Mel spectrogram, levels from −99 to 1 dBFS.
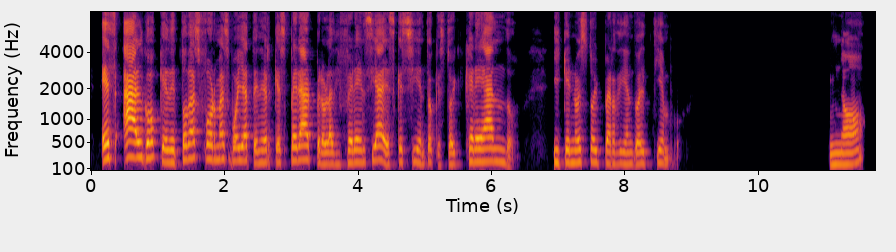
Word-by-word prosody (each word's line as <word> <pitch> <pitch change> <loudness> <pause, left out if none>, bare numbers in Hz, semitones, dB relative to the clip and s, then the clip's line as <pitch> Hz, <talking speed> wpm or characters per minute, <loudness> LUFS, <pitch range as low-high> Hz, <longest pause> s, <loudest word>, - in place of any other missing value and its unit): Es 240 +1 +5
algo 250 -1 +8
que, 195 -5 -1
de 180 0 0
todas 235 +7 -1
formas, 225 0 -2
voy 205 0 -1
a 210 0 0
tener 180 -1 -4
que - - -5
esperar, 215 +4 +1
pero 160 - -2
la 160 0 0
diferencia 180 +6 -1
es 150 0 -2
que 190 - -7
siento 185 -1 -6
que 155 - -16
estoy 155 +1 -6
creando, 195 +1 0 0.5
y 185 -2 -5
que 185 0 -1
no 180 0 -2
estoy 185 0 -4
perdiendo 165 -2 -5
el 170 0 -6
tiempo. 180 +1 -11 2.2
¿No? 160 +3 -3
185 Hz, 145 wpm, -23 LUFS, 170-210 Hz, 2.2 s, algo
